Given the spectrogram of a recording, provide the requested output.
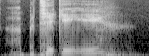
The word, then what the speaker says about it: petechiae: See the next one, petechiae is how that word is pronounced.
